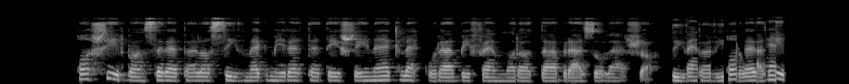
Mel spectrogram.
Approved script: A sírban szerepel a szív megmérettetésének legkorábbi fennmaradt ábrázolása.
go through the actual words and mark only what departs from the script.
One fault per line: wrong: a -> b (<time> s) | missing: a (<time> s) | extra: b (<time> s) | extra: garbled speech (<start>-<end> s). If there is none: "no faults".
extra: garbled speech (6.7-7.9 s)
